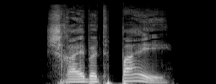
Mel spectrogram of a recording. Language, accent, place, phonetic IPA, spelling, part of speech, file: German, Germany, Berlin, [ˌʃʁaɪ̯bəst t͡suˈʁʏk], schreibest zurück, verb, De-schreibest zurück.ogg
- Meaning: second-person singular subjunctive I of zurückschreiben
